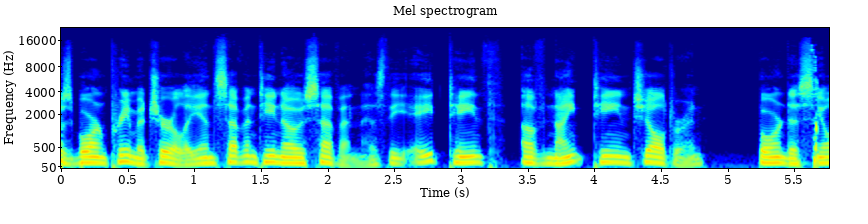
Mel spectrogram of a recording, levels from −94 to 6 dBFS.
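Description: A brief disruption in the speech at 2.15 s, and a longer one from 5.61 to 5.67 s, lasting about 66 ms, mark damaged data in a compressed stream. At those points part of the encoded file was corrupted, so the decoder misread or rejected the affected frames, lost its sync and had to search for the next valid frame header. Both stretches of speech are broken by the decoder's failed frames.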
